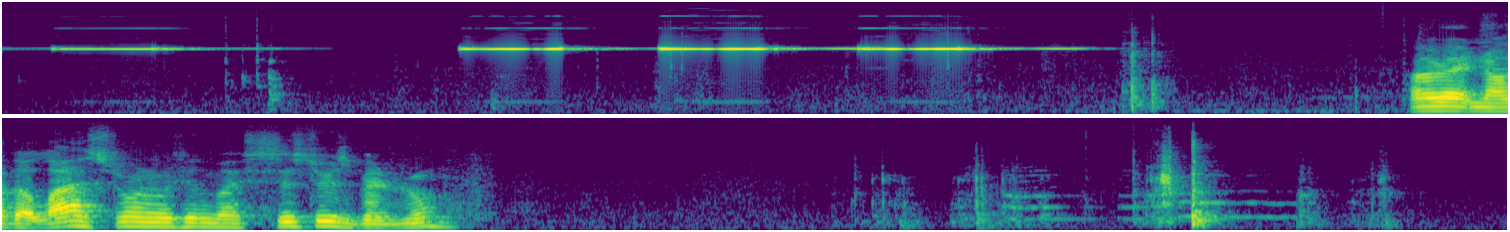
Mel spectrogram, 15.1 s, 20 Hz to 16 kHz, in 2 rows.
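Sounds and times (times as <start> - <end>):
smoke alarm beeping: 0.0 - 1.7, 2.3 - 5.7.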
